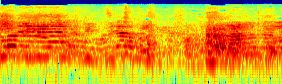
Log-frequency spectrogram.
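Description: Chatter of several teenagers' voices talking and calling out over one another.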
